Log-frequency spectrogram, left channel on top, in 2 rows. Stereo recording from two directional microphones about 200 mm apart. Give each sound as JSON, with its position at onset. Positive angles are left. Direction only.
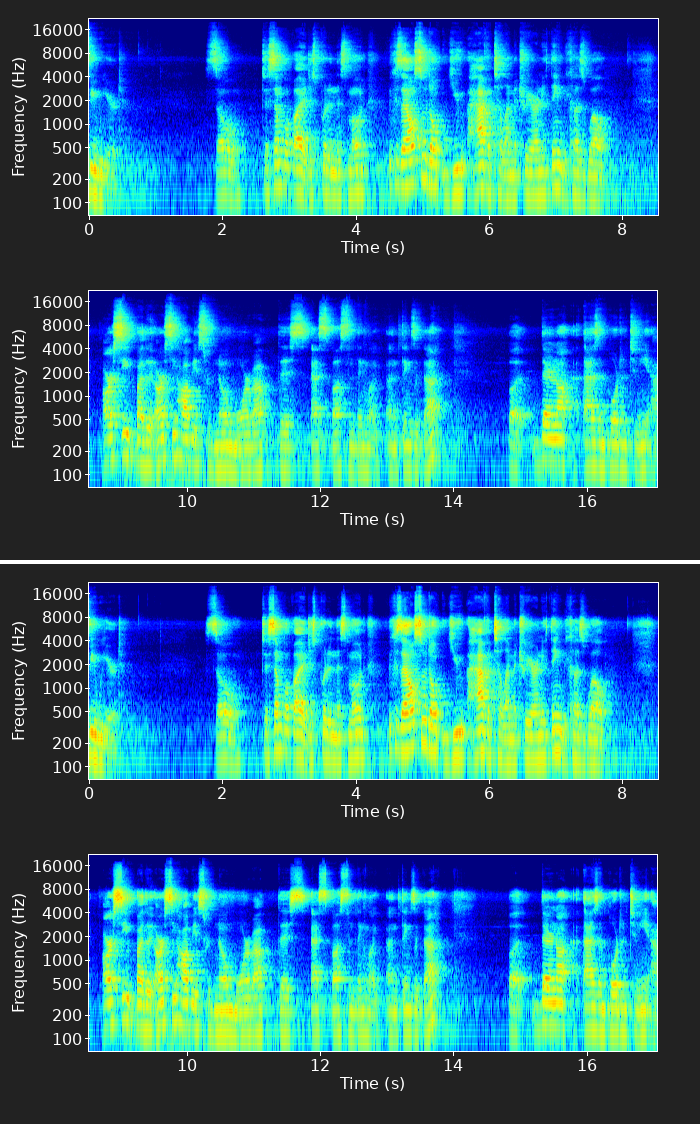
{"t": 2.6, "sound": "speech", "side_deg": -50}
{"t": 8.7, "sound": "speech", "side_deg": -50}
{"t": 14.8, "sound": "speech", "side_deg": -45}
